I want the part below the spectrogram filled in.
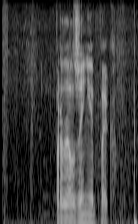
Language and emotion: Russian, neutral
